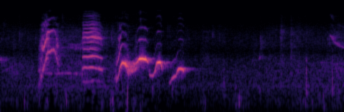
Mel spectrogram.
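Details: Kacer jawa, the Javan oriental magpie-robin, kept caged and offered for sale, delivers one rich phrase of upslurred whistles, a harsh buzzy note and warbled rising-falling notes ending in a downslur, followed by near silence and faint ticks.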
